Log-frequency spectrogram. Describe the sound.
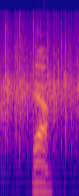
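A church audience claps for one another in a steady, dense patter from start to finish, while one voice calls out briefly over the applause partway through.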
